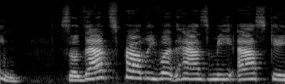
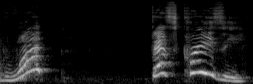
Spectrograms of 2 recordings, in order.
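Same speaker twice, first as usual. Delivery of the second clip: higher, stunned what, then slower; can't believe the accusation; incredulous; 9 semitones higher, slower than usual. Retold or imitated. Answering the manager's accusation, high incredulous protest.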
